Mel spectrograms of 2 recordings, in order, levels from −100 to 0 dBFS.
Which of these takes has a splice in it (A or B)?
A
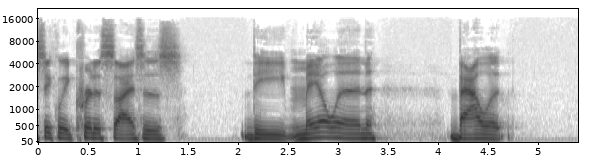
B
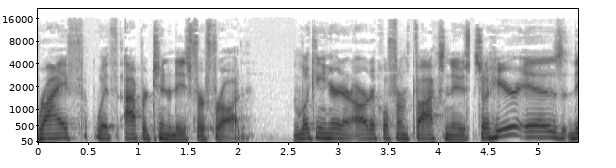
B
